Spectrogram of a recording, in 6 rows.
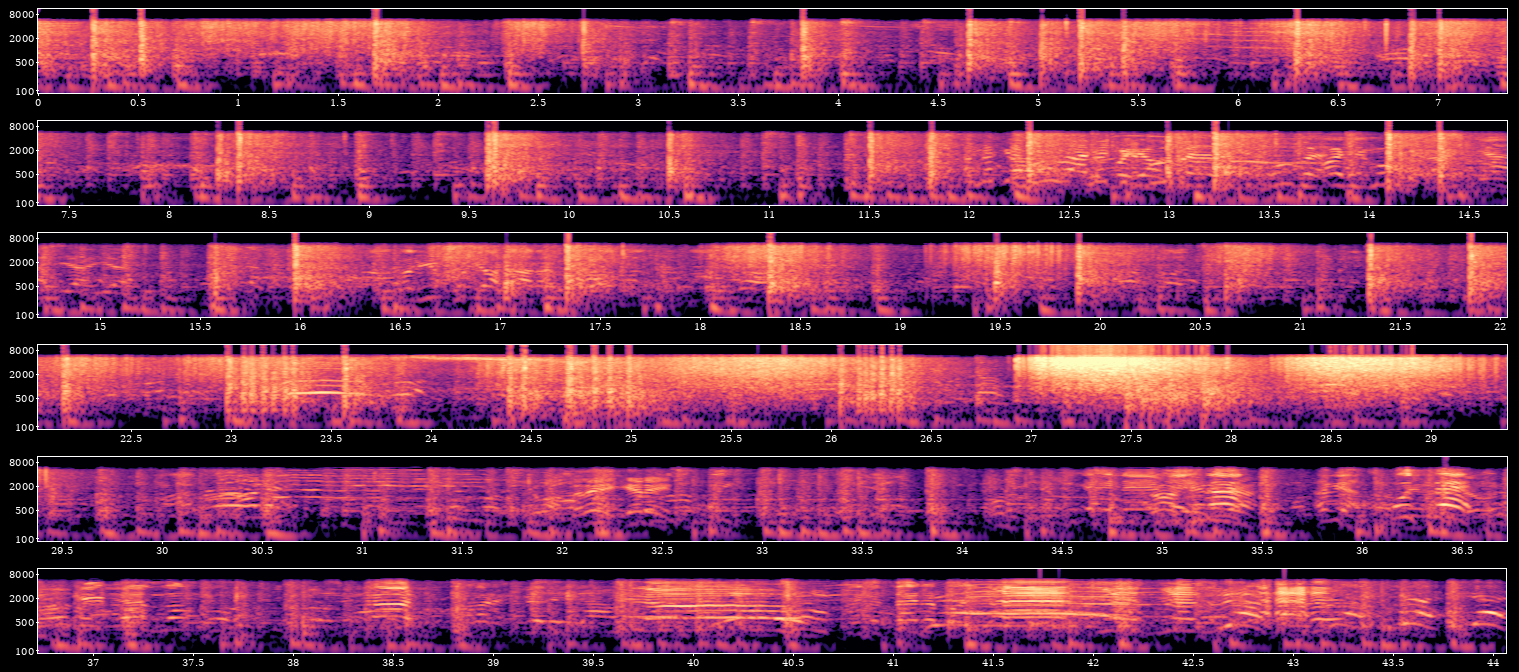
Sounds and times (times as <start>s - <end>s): Firecracker: 0.0s - 29.9s
Music: 0.0s - 44.0s
Outside, urban or manmade: 0.0s - 44.0s
Speech: 12.0s - 21.4s, 29.8s - 44.0s.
